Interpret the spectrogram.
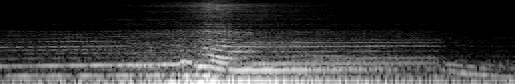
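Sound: motorbike engine revving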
